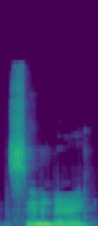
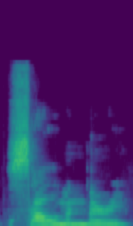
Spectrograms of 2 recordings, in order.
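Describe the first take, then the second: First: Salmonberry said as "sammonberry", no L sound; silent L. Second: Salmonberry said slowly with a clear L, "sal-mon-berry"; L sounded. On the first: First try at the berry name, L dropped. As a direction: drop the L in Salmonberry. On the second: Second try at the berry name, L said clearly. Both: Shown as a demonstration.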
